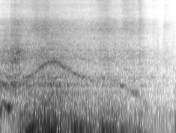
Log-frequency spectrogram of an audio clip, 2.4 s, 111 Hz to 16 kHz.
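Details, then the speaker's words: 1963 Studebaker Avanti R2, first start after storage: the engine fires only on starting fluid, revs briefly, then dies within two seconds, not yet running on fuel. "that's a good sign that's starting fluid but we'll see if we can get to run on fuel so making progress"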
